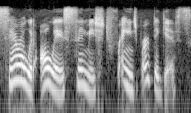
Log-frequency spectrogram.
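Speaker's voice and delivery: mildly irritated, put-upon, slightly annoyed intonation. Saying a sentence typed in the chat box with slightly annoyed intonation. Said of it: "listen to my intonation. ... I'm a bit annoyed at it".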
